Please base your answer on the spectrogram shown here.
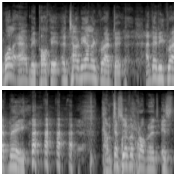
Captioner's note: laughter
